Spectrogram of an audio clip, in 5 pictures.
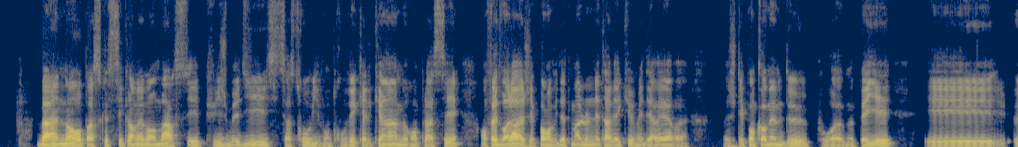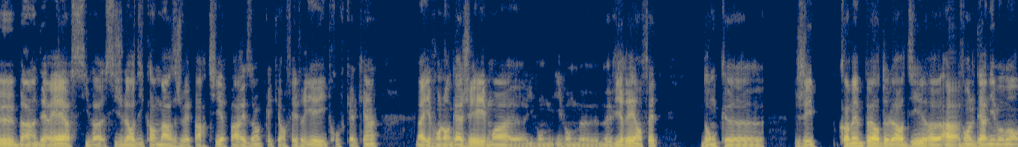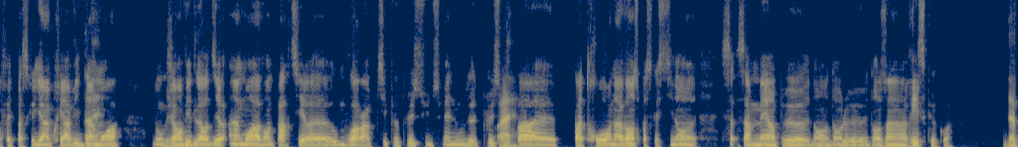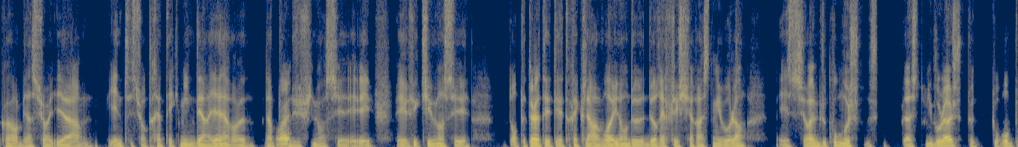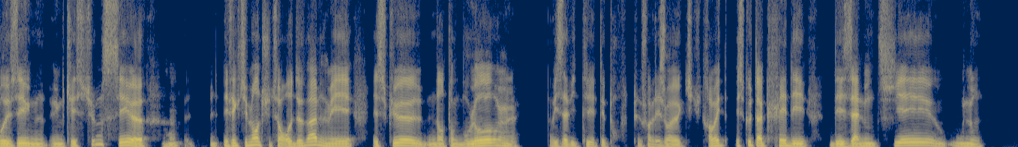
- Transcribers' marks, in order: drawn out: "et"; tapping
- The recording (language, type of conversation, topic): French, advice, Comment savoir si c’est le bon moment pour changer de vie ?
